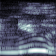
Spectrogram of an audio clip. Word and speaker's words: knew: which is new now the K is silent so it sounds just like the new up here this new remember means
